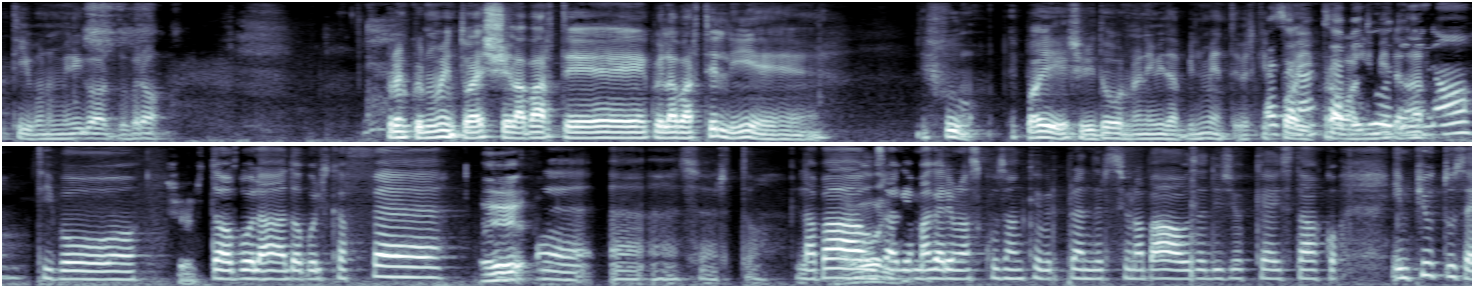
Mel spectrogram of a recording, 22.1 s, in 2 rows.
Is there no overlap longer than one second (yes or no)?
no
